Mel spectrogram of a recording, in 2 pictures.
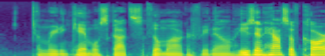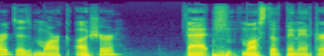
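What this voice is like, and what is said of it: Usual voice. Nothing is said of it.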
